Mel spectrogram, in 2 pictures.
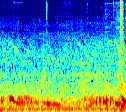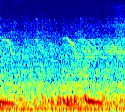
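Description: A Giribaz pigeon cooing close by, several repeated rolling coos spread evenly across the stretch, over a low steady background hum.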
